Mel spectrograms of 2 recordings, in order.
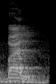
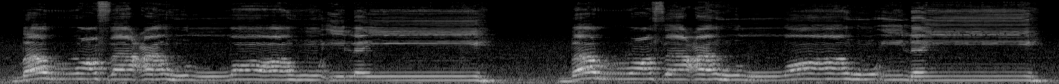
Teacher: Masuk terus. Lam tidak dipandang sebab idgham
